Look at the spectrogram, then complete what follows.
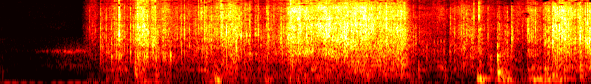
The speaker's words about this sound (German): Da wurde ein Geschenk aufgemacht.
